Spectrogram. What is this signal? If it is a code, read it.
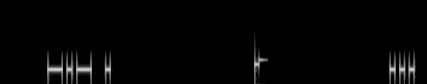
Morse code, heard as a keyed tone, about 25 wpm, 700 Hz. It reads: K E S
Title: Top Two Letter Combinations in Words 25wpm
